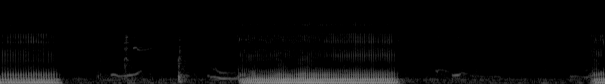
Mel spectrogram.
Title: TIKTOK DOG. Каплер король храпа. Capler is the king of snoring.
